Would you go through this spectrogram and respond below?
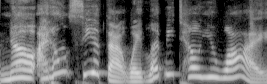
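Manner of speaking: businesslike professional voice, high and swooping. Speaker teasing the listener, mimicking their professional voice. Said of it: "You got in your like professional voice".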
